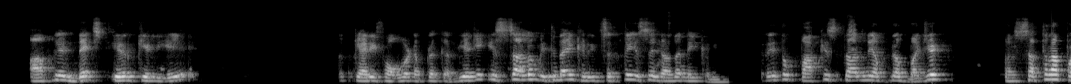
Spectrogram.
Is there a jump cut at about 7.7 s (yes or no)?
yes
